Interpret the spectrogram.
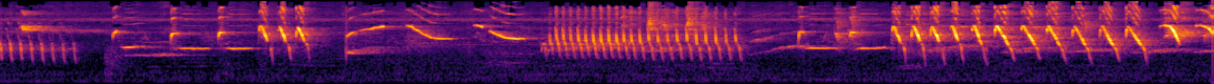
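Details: Canary lure song meant to quickly stir other canaries to sing: scattered high whistled slurs, a dense buzzy rattle near the middle, then a fast run of repeated sharp chips to close.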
